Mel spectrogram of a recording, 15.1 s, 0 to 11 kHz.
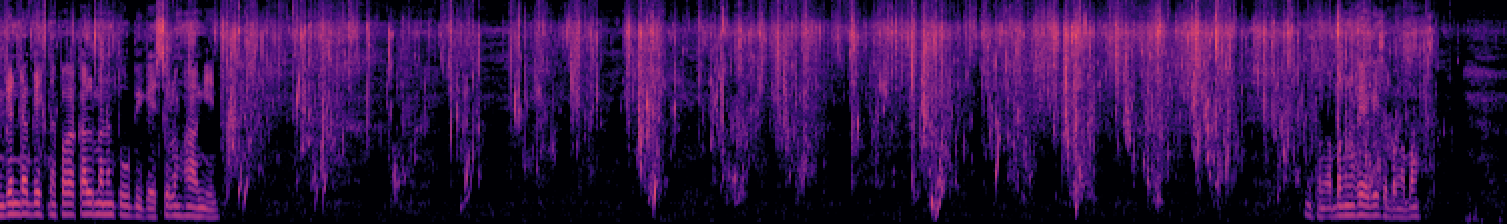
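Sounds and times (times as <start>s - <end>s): water dripping: 0.0s - 14.6s
feet wading through water: 0.0s - 15.0s.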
